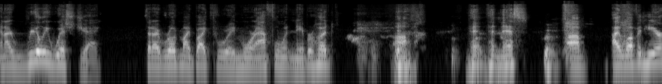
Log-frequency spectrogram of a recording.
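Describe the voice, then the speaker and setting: With a New York accent, a man speaks fairly slowly at a fairly high pitch, his pitch varying in an ordinary way and his speech broken by long, frequent pauses. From New York, Westchester. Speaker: podcast host, real estate agent. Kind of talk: casual interview chat.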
